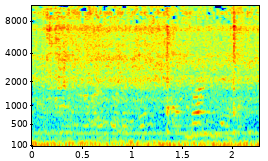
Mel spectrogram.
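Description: Metal spatula stirring and scraping scrambled egg around a metal kadhai, with the egg frying in a light sizzle. A steady low hum runs underneath.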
